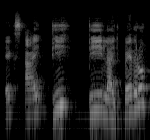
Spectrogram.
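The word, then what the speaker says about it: Xipe Totec: X-I-P-E space T-O-T-E C. XIP or D? Chipetotic. XIP, P like Pedro, Okay.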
